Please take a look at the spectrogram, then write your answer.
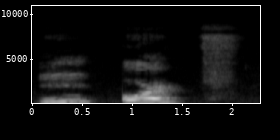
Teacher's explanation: It has the R controlled O, and it has the TH, and it has the unvoiced TH.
